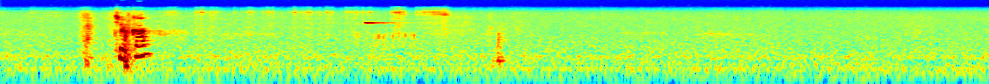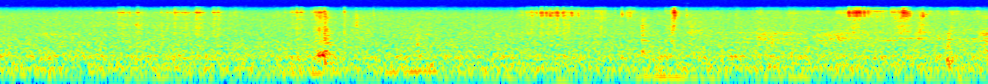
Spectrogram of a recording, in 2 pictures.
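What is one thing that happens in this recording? A razor comb scrapes through hair close by.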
